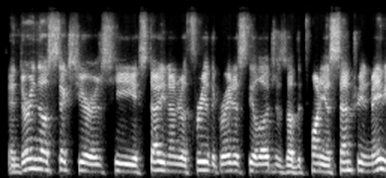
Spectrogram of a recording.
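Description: At a fairly quick pace, a man speaks in a normal speaking voice with a fairly high pitch and ordinary pitch variation. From US Midwest, St. Paul, Minnesota. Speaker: publishing marketing and sales director. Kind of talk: radio interview.

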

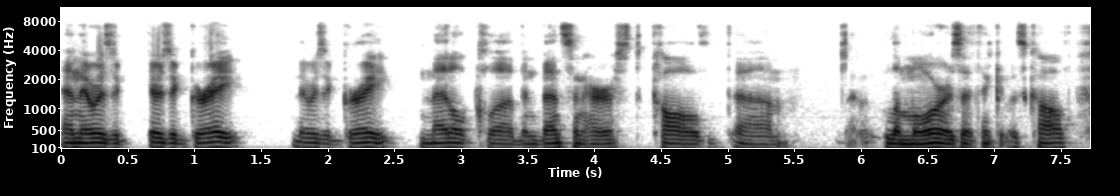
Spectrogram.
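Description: A man's monotone, flat intonation holds across his moderate pace. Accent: American. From New York City, Brooklyn. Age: 40s. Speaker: crime novelist. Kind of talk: casual chat.

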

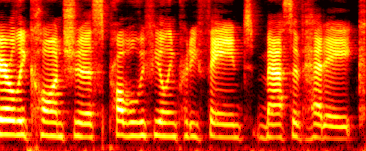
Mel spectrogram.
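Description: The clip features a natural reading voice.

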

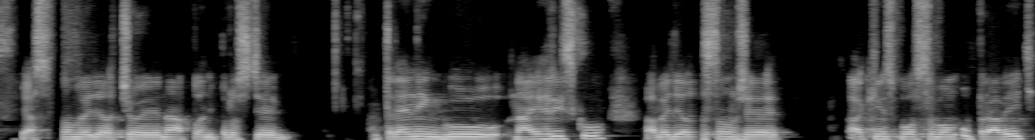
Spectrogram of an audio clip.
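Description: A man's medium-pitched voice, dark and mellow in tone, flat and monotone, at a fairly slow pace. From southern Slovakia, Rimavská Sobota. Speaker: strength and conditioning coach. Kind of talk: interview conversation.

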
